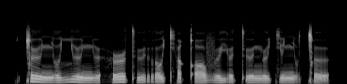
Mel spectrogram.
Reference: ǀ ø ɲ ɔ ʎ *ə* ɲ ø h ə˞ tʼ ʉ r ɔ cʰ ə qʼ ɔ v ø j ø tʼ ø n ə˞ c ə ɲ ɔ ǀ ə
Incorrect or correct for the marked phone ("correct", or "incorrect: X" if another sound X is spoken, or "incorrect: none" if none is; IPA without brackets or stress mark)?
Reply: incorrect: ø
